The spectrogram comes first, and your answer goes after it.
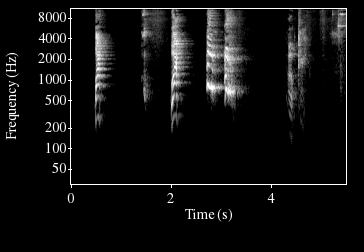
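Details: Female Kelpie dog at play with a toy, giving loud, harsh barks spaced about a second apart, some doubled, with a person's voice around.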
